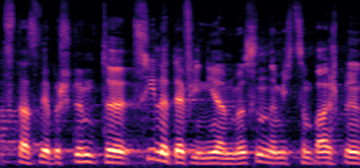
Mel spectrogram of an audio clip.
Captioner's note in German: none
